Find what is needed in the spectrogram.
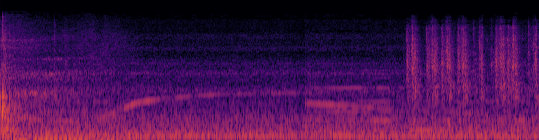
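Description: A sharp hit, then a single siren wail that rises in pitch over about a second and a half, holds, and falls away, over a steady low drone. Near the end, a quick run of sharp clicks.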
